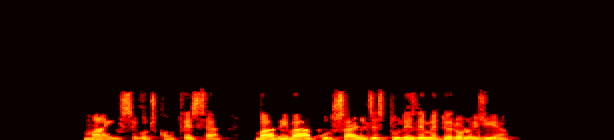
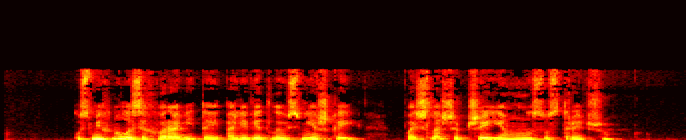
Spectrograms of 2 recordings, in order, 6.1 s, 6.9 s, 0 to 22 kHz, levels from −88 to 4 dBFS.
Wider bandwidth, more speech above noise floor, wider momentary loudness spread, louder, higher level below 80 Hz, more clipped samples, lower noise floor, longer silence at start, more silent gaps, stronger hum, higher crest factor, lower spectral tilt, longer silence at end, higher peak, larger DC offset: second, 8.2 kHz vs 11.5 kHz; first, over 65 dB vs 50 dB; about the same, 13 LU vs 11 LU; second, -26 LUFS vs -19 LUFS; about the same, -68 dBFS vs -64 dBFS; neither; first, under -90 dBFS vs -68 dBFS; about the same, 0.85 s vs 0.75 s; first, 2.44-2.55 s vs none; neither; about the same, 20 dB vs 16 dB; about the same, -3.5 dB/octave vs -4.5 dB/octave; first, 1.05 s vs 0.7 s; second, -6 dBFS vs -2 dBFS; neither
